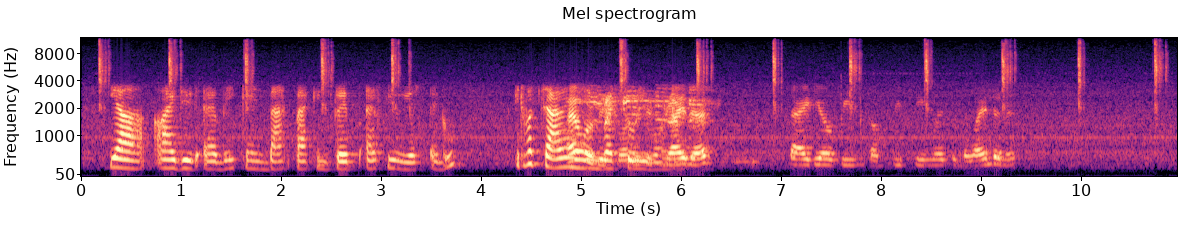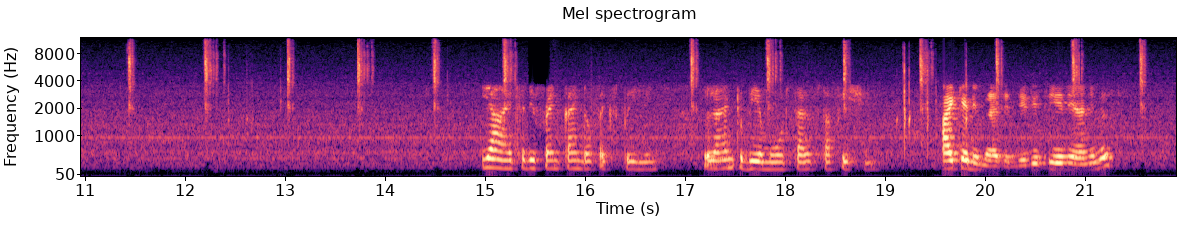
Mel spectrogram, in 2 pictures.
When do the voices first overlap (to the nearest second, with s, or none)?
5 s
